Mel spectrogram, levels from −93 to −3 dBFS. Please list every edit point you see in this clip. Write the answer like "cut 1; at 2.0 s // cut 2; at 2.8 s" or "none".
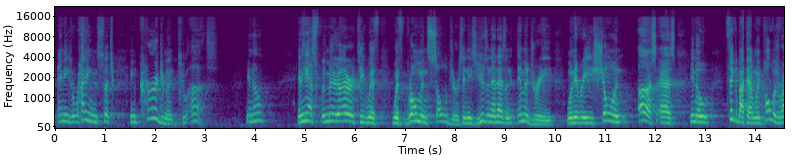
none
